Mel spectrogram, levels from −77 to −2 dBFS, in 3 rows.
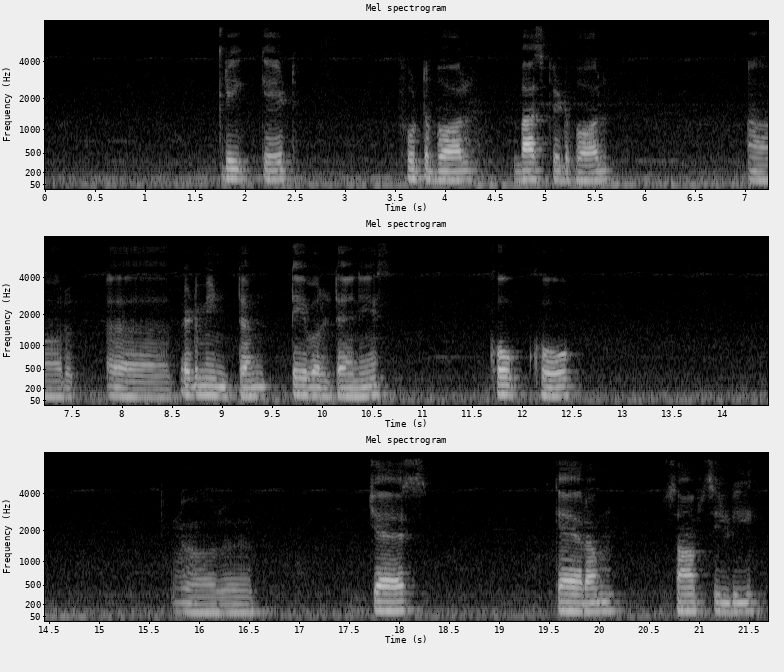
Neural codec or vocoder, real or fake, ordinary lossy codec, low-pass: none; real; none; 7.2 kHz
